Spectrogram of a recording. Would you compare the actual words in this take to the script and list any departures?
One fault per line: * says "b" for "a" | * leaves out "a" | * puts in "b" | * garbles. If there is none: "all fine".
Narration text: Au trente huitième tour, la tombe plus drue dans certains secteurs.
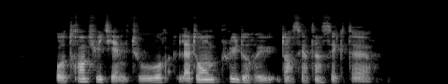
all fine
